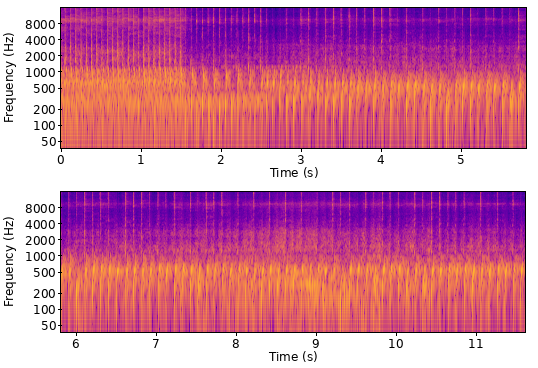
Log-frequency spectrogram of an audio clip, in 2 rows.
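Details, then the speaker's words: Honda Vario 150 LED scooter, coolant mixing into engine oil, refilled with used oil and full radiator, after start: steady even idle with regular beat, no knocking or misses; radiator water calm, normal idle, mixing still to be checked. "airnya tenang enggak maceratcati untuk kpaknya aman ya"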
